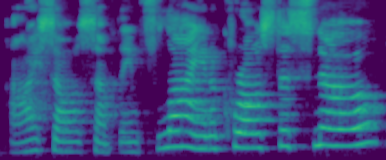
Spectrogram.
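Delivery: ordinary delivery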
